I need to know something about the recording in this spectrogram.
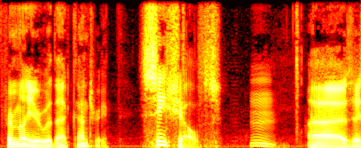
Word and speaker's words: Seychelles: most vaccinated country, which is spelled Seychelles, is pronounced Seychelles. Oh, really? Is the name of the country. I am not familiar with that country. Seychelles.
